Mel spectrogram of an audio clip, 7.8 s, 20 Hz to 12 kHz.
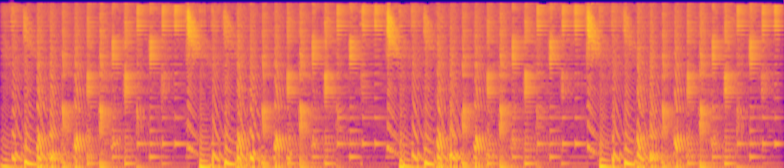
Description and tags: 120bpm bleepy loop. Made on a Waldorf Q rack.
120bpm, bleepy, loop, synthesizer, waldorf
